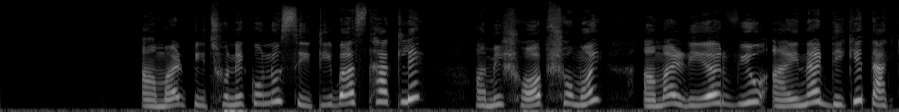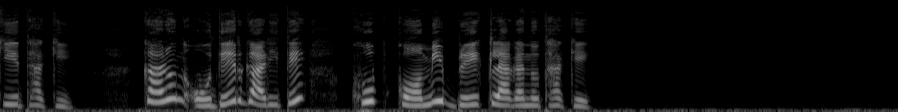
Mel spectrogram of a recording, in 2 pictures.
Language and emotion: Bengali, fearful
